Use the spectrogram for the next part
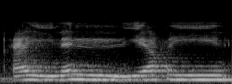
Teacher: همزة الوصل تسقط وصلا، ونأتي ببينية اللام عين اليقين، أيضا هنا الياء مرققة والقاف مفخمة، ونقف بمد عارض للسكون.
